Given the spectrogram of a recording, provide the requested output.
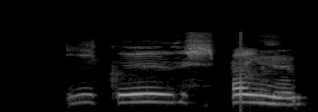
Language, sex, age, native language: Icelandic, male, 8, Icelandic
